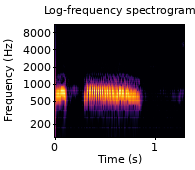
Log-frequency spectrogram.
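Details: Single 'thúc gù' phrase from a spotted dove used to entice wild doves: a clipped opening note, then a smooth, long low coo lasting about half a second.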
